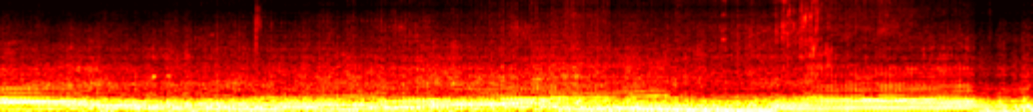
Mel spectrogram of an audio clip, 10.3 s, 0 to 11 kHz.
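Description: AC Cobra 427's V8 engine under hard driving, revving up and easing off several times as the throttle is worked on and off, its pitch rising and falling.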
